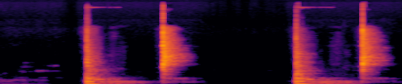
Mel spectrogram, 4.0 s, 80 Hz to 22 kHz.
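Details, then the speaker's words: Simulated normal heart sounds, S1 and S2 in normal sinus rhythm, imitated on a tambora drum and salsa bell: paired beats, a deep thump then a sharper tap. "R1, R2. R1, R2. R1, R2. En un ritmo sinusal normal. Entonces, eso sería lo que escucharíamos normalmente nosotros."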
